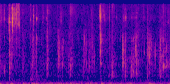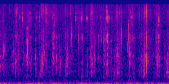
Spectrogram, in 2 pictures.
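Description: Close-miked chewing of a mouthful of food: an irregular run of short, wet mouth clicks and smacks over a low, steady hum.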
